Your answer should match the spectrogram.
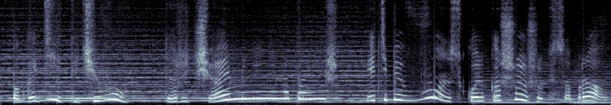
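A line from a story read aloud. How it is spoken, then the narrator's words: Sighing. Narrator (Russian): Пряник вздохнул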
